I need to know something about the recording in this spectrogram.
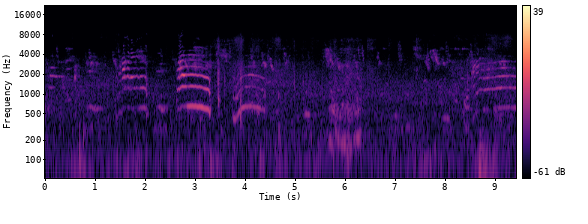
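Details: Tiny grey cat meowing repeatedly, with about five clear, tonal meows, some short and falling, one longer and drawn out, spaced over several seconds, with faint rustling and soft background noise between calls.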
